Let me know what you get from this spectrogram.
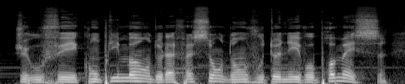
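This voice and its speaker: Over background music, a man puts on a booming character voice of medium pitch, speaking at a moderate pace with ordinary pitch variation. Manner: loud, ironic, indignant.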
